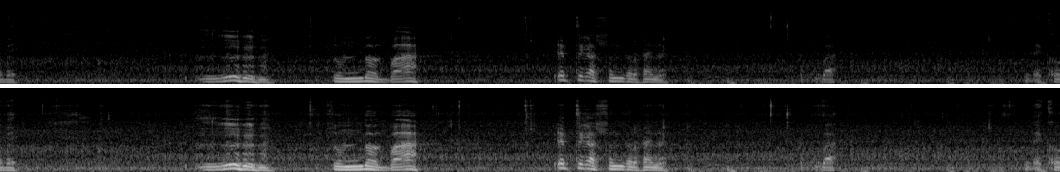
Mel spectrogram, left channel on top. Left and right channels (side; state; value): left; quieter; 11.5 dB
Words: সুন্দর, বাহ, এর থেকে আর সুন্দর হয় না, বাহ।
